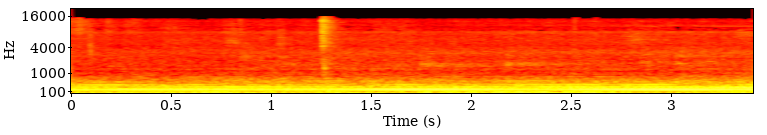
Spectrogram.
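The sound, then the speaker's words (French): Steady, loud low engine drone of a slow light aircraft throttled up to full power for takeoff, even and humming, swelling slightly toward the end. “Ok, donc là, on va mettre pleine puissance. Hein. Ça s'appelle plus des gaz parce qu'il n'y a plus de gaz. C'est la poignée qui se trouve main gauche. Donc, on met pleine puissance.”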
